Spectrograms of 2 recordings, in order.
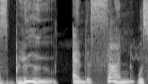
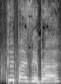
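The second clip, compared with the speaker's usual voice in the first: high call after the zebra; 9 semitones higher than usual. Acted. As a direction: call it out across the field. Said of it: "shouted Oki".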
